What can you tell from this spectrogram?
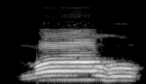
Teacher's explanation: একটু টান দিয়ে ল মোটা করে উচ্চারণ করব।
